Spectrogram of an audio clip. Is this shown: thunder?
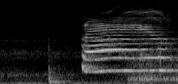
no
